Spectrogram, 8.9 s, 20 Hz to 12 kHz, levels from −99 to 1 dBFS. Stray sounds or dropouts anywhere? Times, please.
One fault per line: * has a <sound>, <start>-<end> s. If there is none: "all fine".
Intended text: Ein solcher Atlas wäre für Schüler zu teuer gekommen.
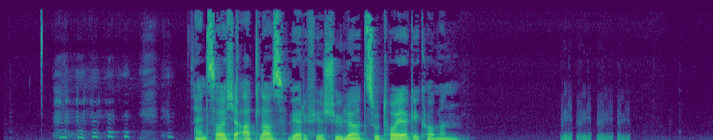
* has a laugh, 0.6-2.2 s
* has a laugh, 7.0-7.9 s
